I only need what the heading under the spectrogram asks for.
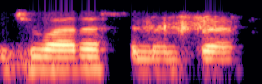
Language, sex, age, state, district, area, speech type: Kashmiri, male, 18-30, Jammu and Kashmir, Kulgam, urban, conversation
